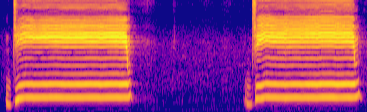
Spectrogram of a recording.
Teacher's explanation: زبان کے درمیان اور تالو کے درمیان سے ادا کریں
